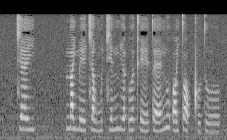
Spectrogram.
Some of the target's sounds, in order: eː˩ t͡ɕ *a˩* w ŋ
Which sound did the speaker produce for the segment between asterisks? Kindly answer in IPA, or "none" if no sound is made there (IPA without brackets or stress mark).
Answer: a˧˩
